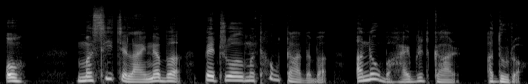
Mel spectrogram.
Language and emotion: Manipuri, surprised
